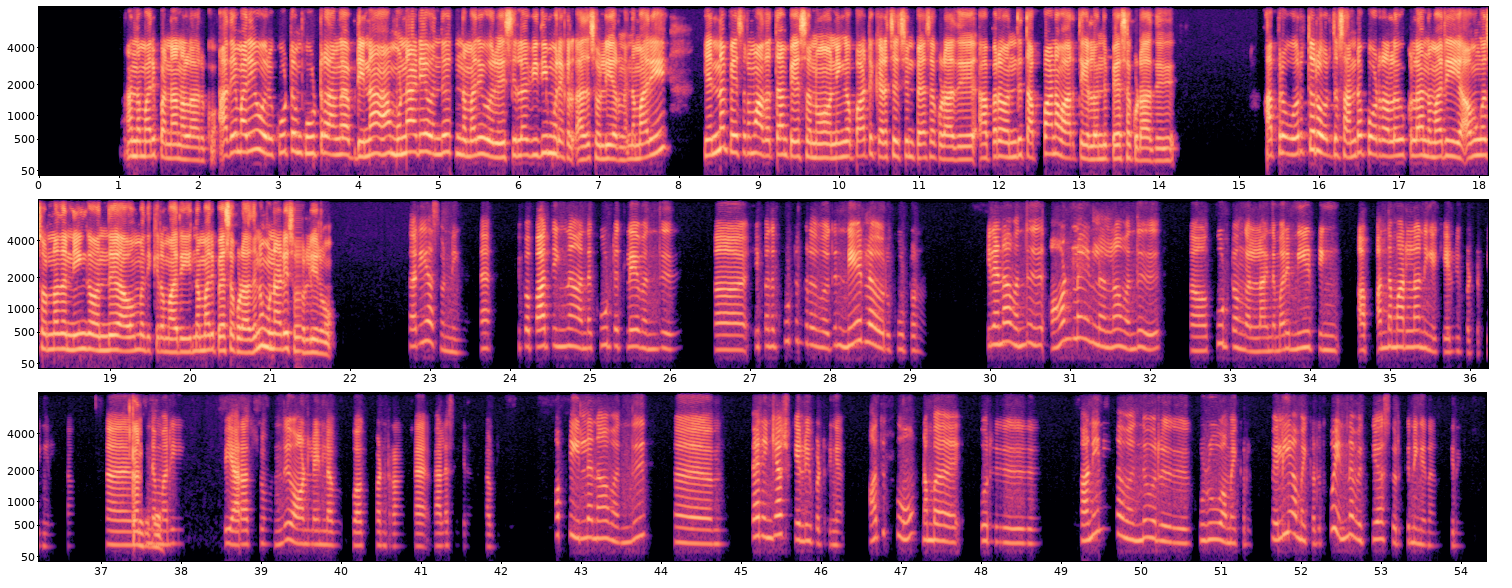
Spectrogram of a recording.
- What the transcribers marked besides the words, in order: other background noise; tapping; horn; mechanical hum; static; in English: "மீட்டிங்"; distorted speech; unintelligible speech; drawn out: "ஆ"
- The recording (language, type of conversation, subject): Tamil, podcast, கூட்டத்தில் யாரும் பேசாமல் அமைதியாக இருந்தால், அனைவரையும் எப்படி ஈடுபடுத்துவீர்கள்?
